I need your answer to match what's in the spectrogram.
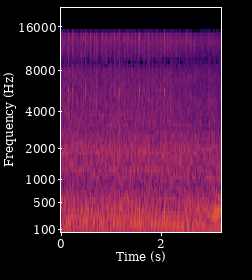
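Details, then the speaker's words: Toro 38602 Snow Commander snow blower single-cylinder engine after a new primer bulb, pull-started, unadjusted carburetor, no load; quick, even putter picking up slightly without bogging; normal running, carburetor seems clean. "so we know that that engine runs just fine the carburetor seems clean because it runs no problem without bogging down"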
